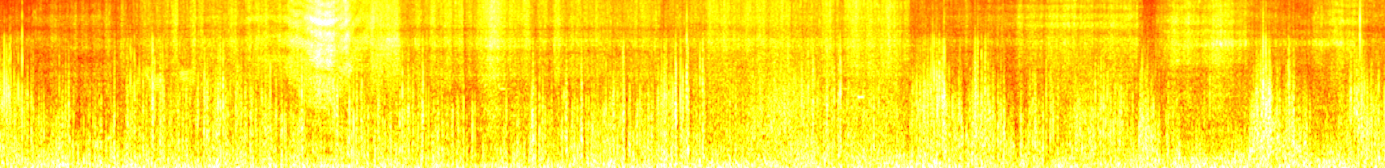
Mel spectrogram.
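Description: Steady, loud wind buffeting the microphone of a phone carried on a moving motorcycle, with the motorcycle's running and road noise underneath. A brief wavering higher sound comes through about three seconds in.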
